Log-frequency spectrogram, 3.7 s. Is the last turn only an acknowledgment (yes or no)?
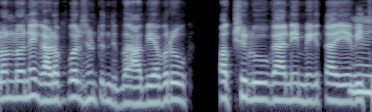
no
